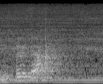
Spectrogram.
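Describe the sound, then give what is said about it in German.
A dental water spray and suction unit rinses teeth at a dentist, a steady rushing hiss with a low electric hum beneath it, continuous for about a second without a break. “Ja, cool aus die uns schnell abspülen, gell?”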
